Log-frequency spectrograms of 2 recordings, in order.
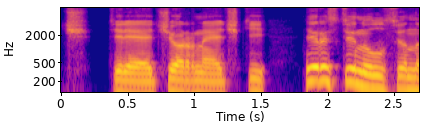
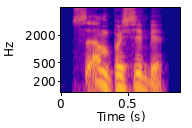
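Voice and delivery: usual speaking voice

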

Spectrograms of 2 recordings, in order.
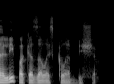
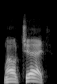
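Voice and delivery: higher, louder command; barked order; 6 semitones higher, 6 dB louder than usual. A narrator's reading. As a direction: shout him down. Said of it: "крикнул полицейский". (громкий окрик)

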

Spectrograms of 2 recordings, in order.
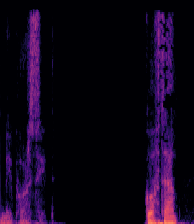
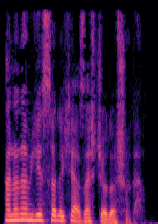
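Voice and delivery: put-on much higher young woman's voice; Laleh's voice; 12 semitones higher, 4 dB louder than usual. A narrator's reading. Laleh telling Abbas she divorced a year ago, pitched high. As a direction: tell him you're divorced, lightly.

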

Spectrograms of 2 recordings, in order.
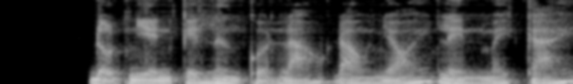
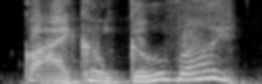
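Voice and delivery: high-pitched panicked call; stretched, high plea in terror; frightened cry for help; 10 semitones higher, 3 dB louder than usual. A narrator's reading. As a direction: cry out for someone to save you. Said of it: "Quá sợ hãi".

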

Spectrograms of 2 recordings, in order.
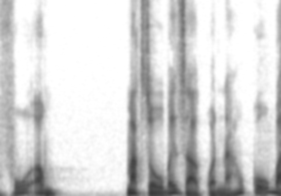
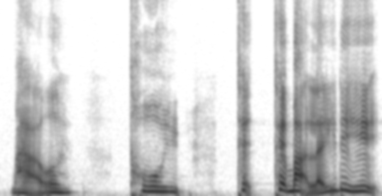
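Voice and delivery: lightly voiced old woman yielding; resigned old woman; 11 semitones higher than usual. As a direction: give in with a sigh.

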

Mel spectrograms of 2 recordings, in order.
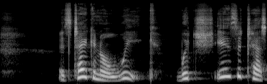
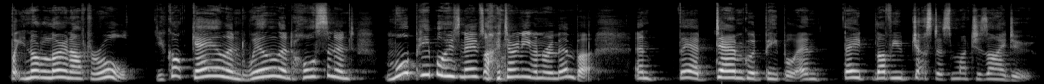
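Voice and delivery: higher and louder, full-hearted reassurance; Karlach, emphatic; 6 semitones higher, 4 dB louder than usual. A narrator's reading. Karlach telling her friend he is not alone, emphatic and higher. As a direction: lift it up, insist he is loved.

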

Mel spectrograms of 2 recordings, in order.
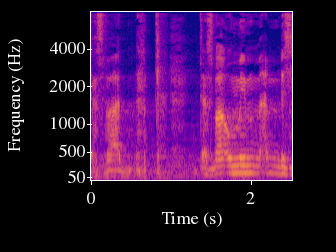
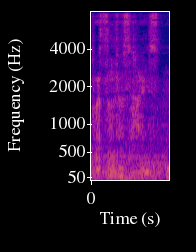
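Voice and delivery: hushed; 8 semitones lower, 15 dB quieter than usual. Acted. Shopkeeper reacts to veiled accusation.

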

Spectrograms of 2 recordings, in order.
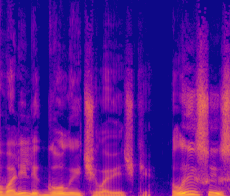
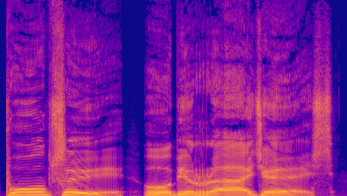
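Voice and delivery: loud, high, very drawn-out call; shouted command; 5 semitones higher, 6 dB louder, much slower than usual. A narrator's reading. Captive hussar calling off his troops, shouted command. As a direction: holler the order slowly across the valley.

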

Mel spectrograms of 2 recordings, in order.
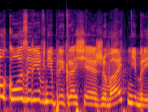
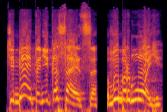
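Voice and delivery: shout; 10 semitones higher than usual. Acted. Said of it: "закричала".

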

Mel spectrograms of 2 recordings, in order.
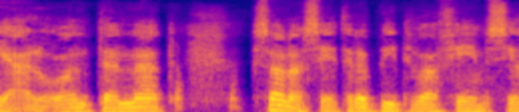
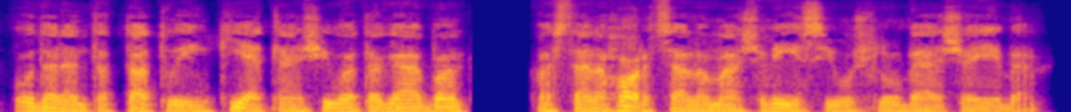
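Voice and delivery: ordinary delivery, nothing marked

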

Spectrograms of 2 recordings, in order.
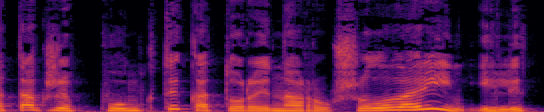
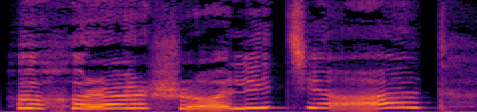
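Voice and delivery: drowsy, slow, high otter voice; sleepy yawning; 11 semitones higher, much slower than usual. Acted. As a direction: yawn through the words, slowly. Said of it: "сладко зевнуло".

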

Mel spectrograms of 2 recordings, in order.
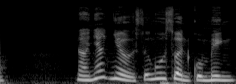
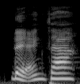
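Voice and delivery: usual speaking voice

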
